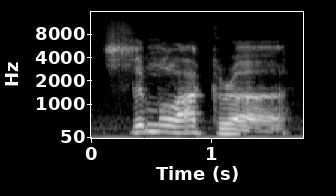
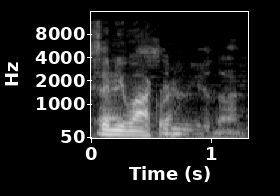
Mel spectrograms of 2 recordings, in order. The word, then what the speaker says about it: Simulacra: So it's like simulation opera. Okay. Simulacra.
